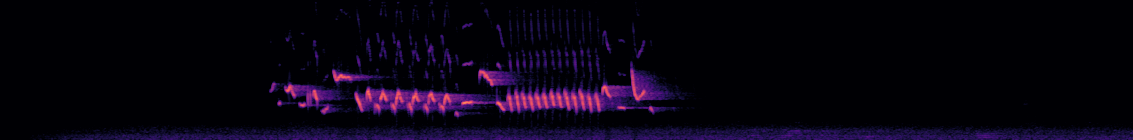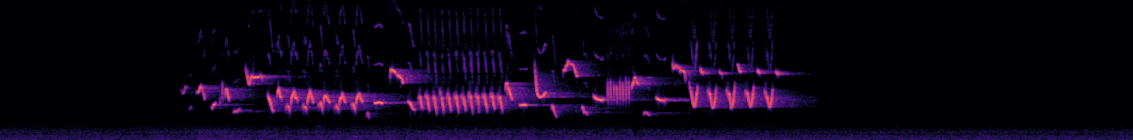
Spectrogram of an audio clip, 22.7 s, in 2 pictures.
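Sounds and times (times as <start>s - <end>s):
Eurasian wren singing: 2.7s - 7.1s, 13.2s - 19.7s.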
